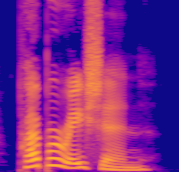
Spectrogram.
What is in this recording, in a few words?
"preparation", english; 3000 words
